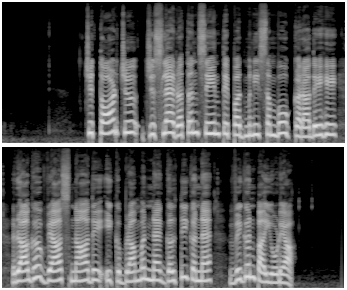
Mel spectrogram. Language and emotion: Dogri, neutral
